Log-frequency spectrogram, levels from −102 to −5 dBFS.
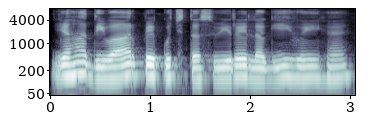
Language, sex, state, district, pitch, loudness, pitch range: Hindi, male, Jharkhand, Ranchi, 130 Hz, -17 LUFS, 125-140 Hz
